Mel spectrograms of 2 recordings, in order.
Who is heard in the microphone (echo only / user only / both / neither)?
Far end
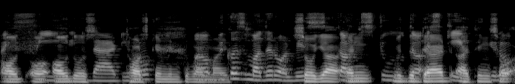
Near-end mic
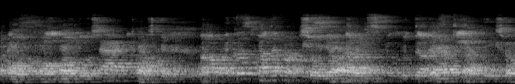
echo only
